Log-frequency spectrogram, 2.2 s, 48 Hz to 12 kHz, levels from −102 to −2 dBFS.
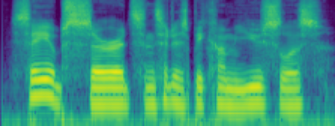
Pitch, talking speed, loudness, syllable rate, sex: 135 Hz, 190 wpm, -15 LUFS, 6.3 syllables/s, male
